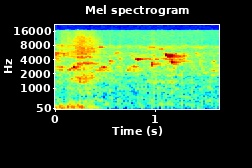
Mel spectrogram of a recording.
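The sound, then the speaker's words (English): Birds chirping faintly, a few short high tweets scattered over a soft background hush, with a brief low rumble at the start and no voices. “It's birds.”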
